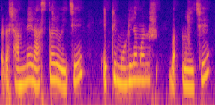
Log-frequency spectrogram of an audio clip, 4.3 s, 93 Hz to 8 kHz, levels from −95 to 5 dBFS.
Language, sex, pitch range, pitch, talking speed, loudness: Bengali, male, 220-275 Hz, 255 Hz, 125 wpm, -16 LUFS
